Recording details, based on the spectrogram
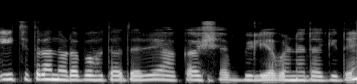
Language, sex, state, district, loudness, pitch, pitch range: Kannada, female, Karnataka, Raichur, -13 LUFS, 200 Hz, 190-215 Hz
